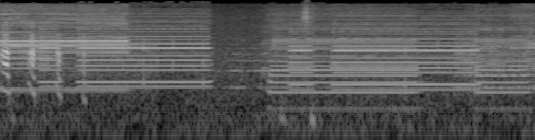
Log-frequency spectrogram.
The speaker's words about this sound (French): Donc là, je vous ai posé la question, par quoi nous on pourrait remplacer ça, les fameux bruits de klaxons comme on entend ici?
